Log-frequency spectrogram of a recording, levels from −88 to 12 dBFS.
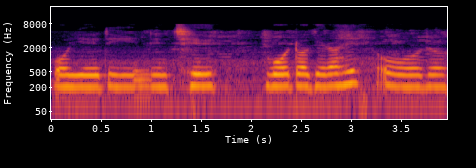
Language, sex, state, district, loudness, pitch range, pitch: Hindi, female, Madhya Pradesh, Dhar, -15 LUFS, 205-215 Hz, 210 Hz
